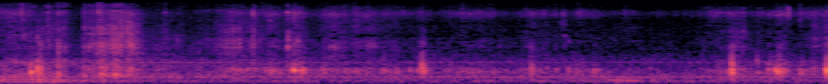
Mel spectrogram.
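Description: Faint rustling and small scattered clicks of a plastic snack tub being handled.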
